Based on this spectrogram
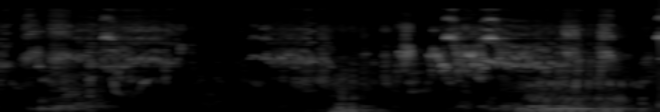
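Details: Budgerigar mating sounds with scratchy chirped warbling, a brief gap, then denser squeaky chatter over a low hum toward the end.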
